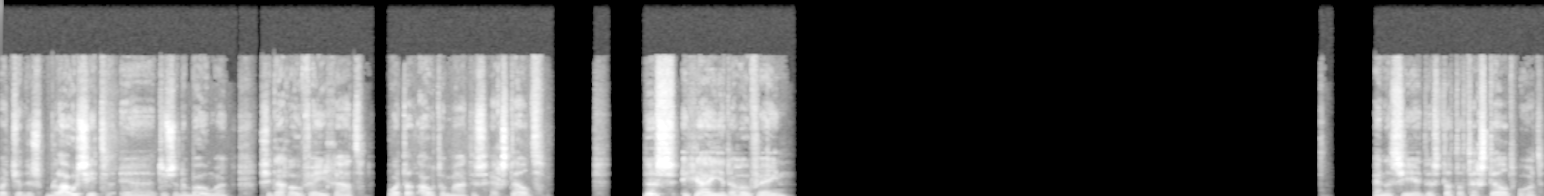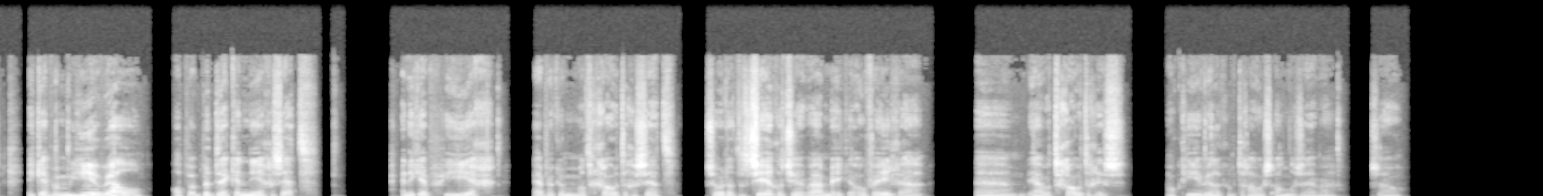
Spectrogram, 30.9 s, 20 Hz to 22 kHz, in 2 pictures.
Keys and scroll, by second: 17.5 F1, 20.1 F1, 22.2 F1, 27.2 F1, 30.0 F1.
